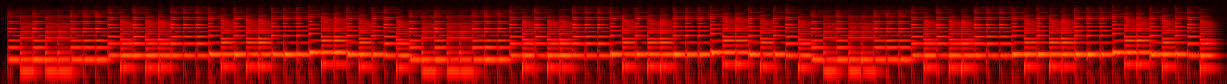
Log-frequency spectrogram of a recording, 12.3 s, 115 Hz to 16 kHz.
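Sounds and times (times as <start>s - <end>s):
piano rhythms: 0.0s - 12.2s.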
